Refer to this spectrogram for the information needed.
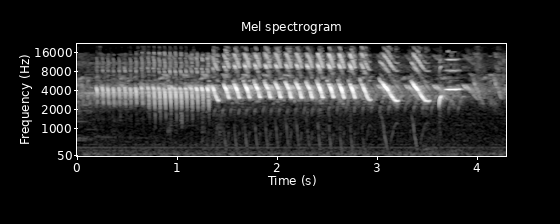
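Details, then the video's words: Excited, fired-up canary singing: a fast, even trill of high notes that speeds into a run of louder, sharply falling whistled slurs, about three per second, ending in a few drawn-out swoops. "غناء كناري هايج ومولللع"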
